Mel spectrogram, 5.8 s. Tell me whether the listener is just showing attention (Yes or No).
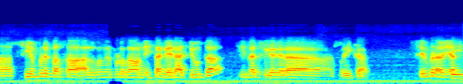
No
